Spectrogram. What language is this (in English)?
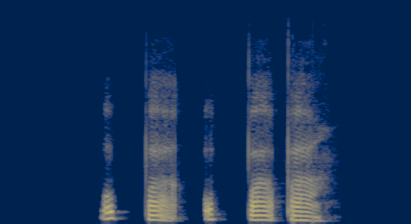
Mari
